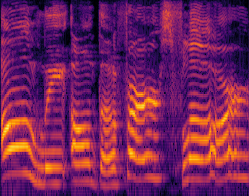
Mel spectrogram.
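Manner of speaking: high, slow, sassy delivery. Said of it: "I was like".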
